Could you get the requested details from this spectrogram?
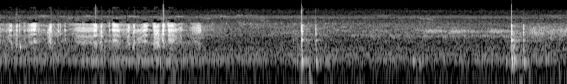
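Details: A Western Capercaillie displaying at a lek in the Großarltal valley gives a burst of dry, scratchy grinding notes. Two sharp, isolated clicks follow a few seconds apart against a soft background hiss.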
